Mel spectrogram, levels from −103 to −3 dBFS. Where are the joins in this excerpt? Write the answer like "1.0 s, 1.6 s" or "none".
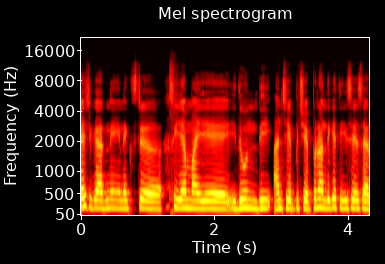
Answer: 1.3 s, 2.9 s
